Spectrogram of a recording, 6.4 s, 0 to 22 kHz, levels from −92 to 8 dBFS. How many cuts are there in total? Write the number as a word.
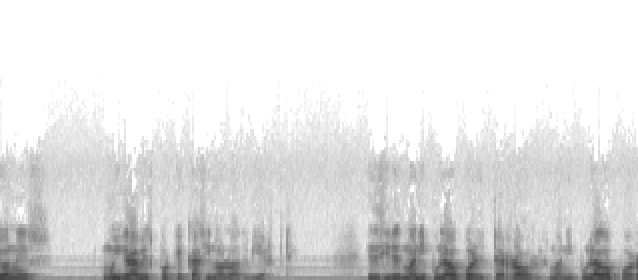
one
